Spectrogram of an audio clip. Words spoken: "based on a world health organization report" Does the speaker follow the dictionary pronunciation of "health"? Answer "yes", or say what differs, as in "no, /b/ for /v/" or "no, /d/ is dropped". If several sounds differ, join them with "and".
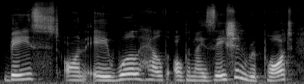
no, /t/ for /θ/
